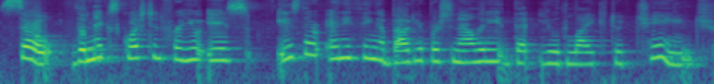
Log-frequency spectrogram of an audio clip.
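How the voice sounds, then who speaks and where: A woman speaks at a high pitch with lively intonation, moderate pace and hardly any pauses. Noticeable background noise can be heard. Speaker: English teacher. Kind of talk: online class. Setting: live stream.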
